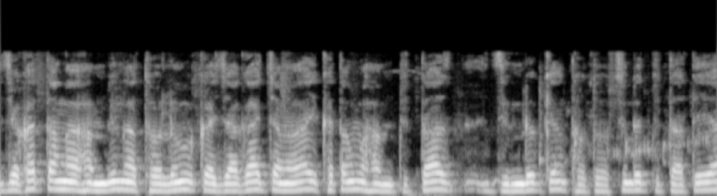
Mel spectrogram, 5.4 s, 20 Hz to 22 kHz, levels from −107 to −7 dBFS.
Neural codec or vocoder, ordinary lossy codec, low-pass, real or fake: none; none; 7.2 kHz; real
